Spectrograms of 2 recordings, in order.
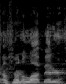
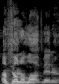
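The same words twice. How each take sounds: First: Softer and lower, half to herself; murmured second take of "I'm feeling a lot better"; quiet repeat. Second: Said in the usual way. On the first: Real, not acted. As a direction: drop the voice and say it again quietly. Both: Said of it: "repeats the line softer".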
